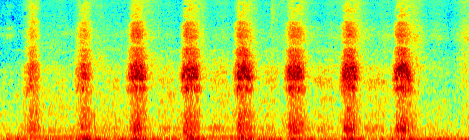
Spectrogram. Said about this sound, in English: stretch and begin breath of fire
